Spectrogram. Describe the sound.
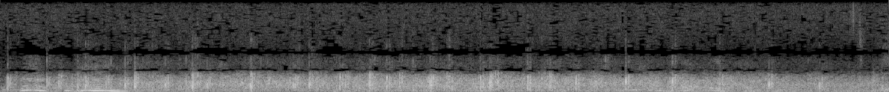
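An audience applauds steadily for several seconds, a dense patter of many hands clapping at once, fairly loud, with a brief voice or cheer rising near the start.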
